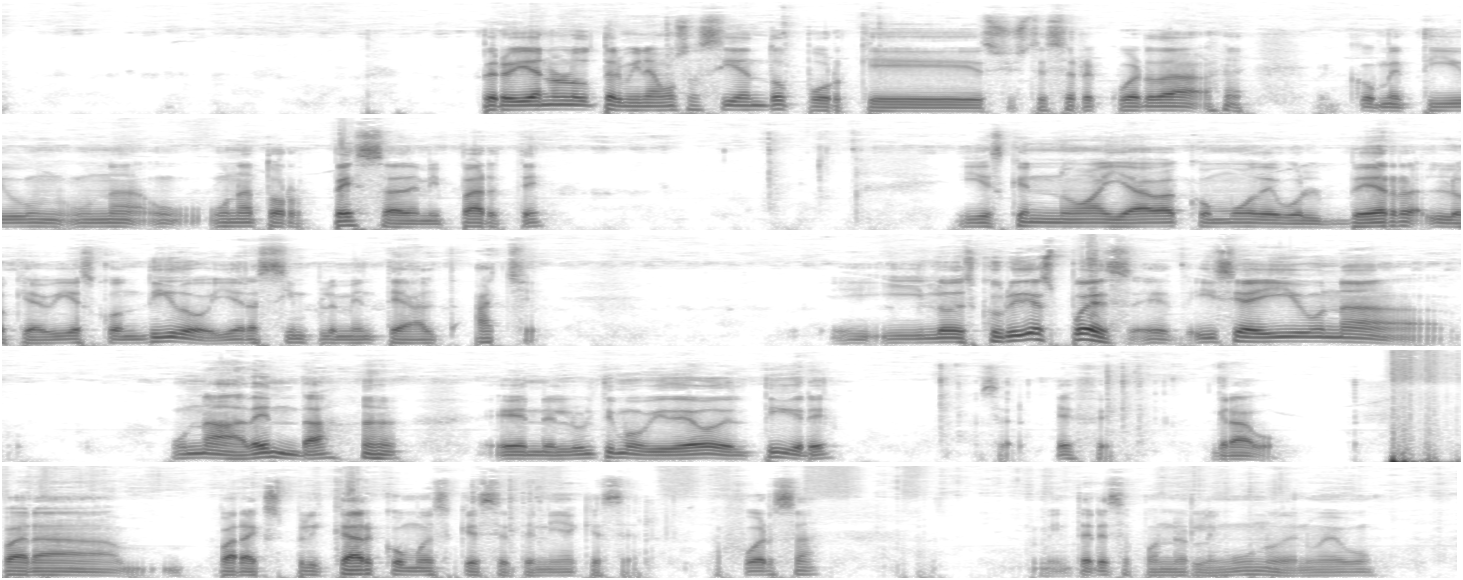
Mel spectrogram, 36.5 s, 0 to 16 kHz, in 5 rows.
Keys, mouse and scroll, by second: 4.1 middle click, 5.2 shift+click, 5.8 shift+click, 6.7 shift+click, 7.3-12.5 shift+drag, 12.1 middle click, 12.7-20.2 shift+drag, 20.4 click, 21.9-27.6 shift+drag, 27.8 f, 28.4 click, 28.8 ctrl+s, 33.0 shift+f, 35.5 click.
